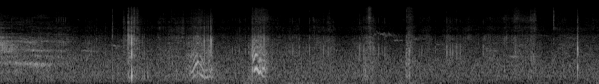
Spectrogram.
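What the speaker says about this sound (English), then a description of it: "Did I mention I hate zips that get caught?" A tent zip being worked and snagging during zipping, with short rasping pulls and a couple of louder tugs against a steady background hiss of rain on the tent.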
